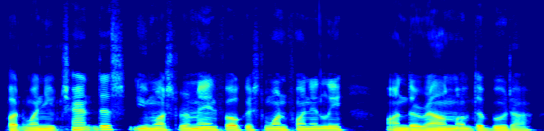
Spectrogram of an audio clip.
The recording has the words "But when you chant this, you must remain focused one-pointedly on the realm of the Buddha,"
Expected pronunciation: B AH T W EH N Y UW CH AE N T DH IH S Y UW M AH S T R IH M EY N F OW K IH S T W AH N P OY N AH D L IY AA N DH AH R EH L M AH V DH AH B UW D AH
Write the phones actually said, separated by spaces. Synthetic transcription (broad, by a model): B AH T W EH N Y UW CH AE N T DH IH S Y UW M AH S T R IH M EY N F OW K IH S T W AH N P OY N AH D L IY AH N DH AH R EH L M AH V DH AH B UW D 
